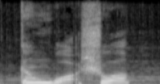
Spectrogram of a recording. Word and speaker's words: 跟我说: 跟我说. – And you'll notice the tonal pattern is high, low, high. – 跟我说. – Yeah, that's first, third, first.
